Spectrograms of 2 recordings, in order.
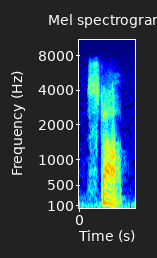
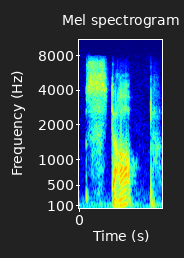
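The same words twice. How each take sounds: First: The final p has no puff of air. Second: The final p is released with a puff. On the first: "you would just say stop" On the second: "instead of saying uh"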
